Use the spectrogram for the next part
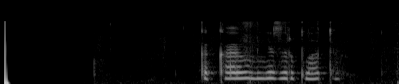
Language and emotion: Russian, neutral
